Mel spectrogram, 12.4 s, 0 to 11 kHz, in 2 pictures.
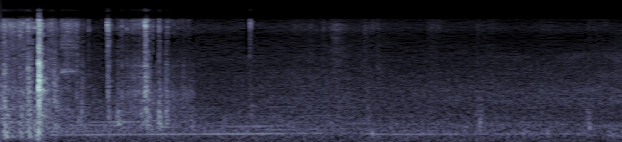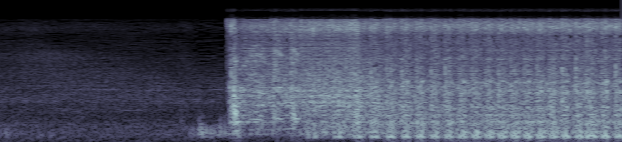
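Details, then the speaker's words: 1988 Jeep Wrangler 2.5L four-cylinder on a cold start: catches into an uneven, stumbling idle and nearly stalls; the rear cylinders are not firing, timing suspected, and a spark test later shows no spark on the rear cylinder. "the timing is off it's not firing those rear and she's going to stall on H"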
